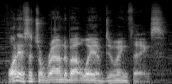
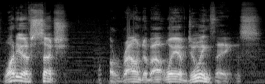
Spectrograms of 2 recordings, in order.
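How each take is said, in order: First: The phrase is read plainly, without marking. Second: The phrase is set off as if in quotes.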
